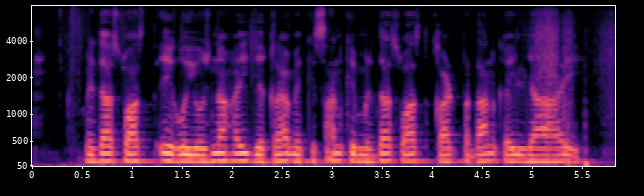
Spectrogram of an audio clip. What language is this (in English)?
Magahi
